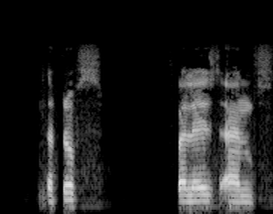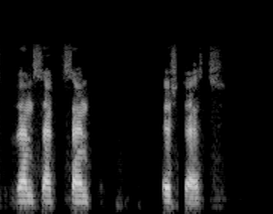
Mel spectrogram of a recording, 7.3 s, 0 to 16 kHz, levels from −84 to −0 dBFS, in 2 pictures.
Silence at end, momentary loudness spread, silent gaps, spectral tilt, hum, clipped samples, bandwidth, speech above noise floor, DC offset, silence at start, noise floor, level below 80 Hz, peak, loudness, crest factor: 1 s; 11 LU; none; -5 dB/octave; none; under 0.1%; 7.2 kHz; 68 dB; under 0.1%; 0.6 s; -86 dBFS; -66 dBFS; 0 dBFS; -18 LUFS; 20 dB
